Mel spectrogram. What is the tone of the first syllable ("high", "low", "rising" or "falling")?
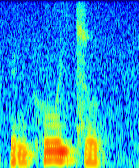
low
